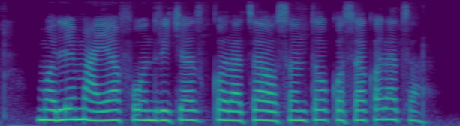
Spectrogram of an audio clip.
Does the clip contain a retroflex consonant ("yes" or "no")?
no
